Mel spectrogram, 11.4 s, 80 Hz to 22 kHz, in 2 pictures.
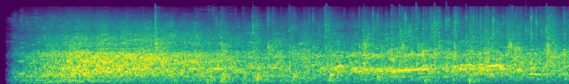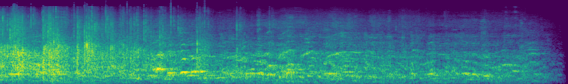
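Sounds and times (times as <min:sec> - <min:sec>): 
laughter: 0:00.1 - 0:11.3
applause: 0:01.0 - 0:08.7.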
